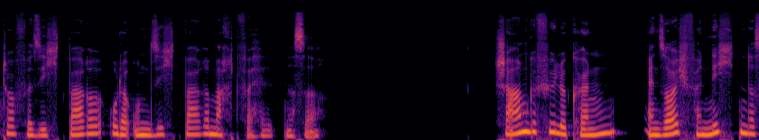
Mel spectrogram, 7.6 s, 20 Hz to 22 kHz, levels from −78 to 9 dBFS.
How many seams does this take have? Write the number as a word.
one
